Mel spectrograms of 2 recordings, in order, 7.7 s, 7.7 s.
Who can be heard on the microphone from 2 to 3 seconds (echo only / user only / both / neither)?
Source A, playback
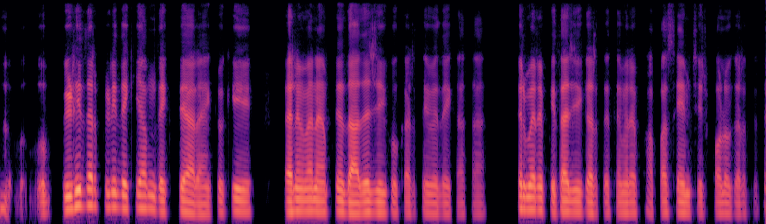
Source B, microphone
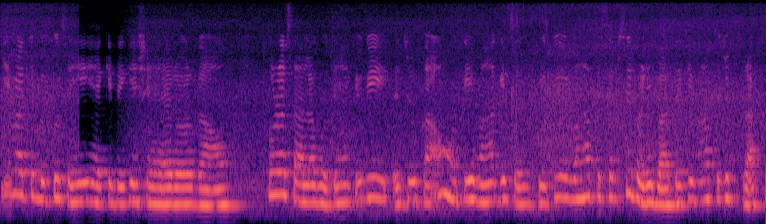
user only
